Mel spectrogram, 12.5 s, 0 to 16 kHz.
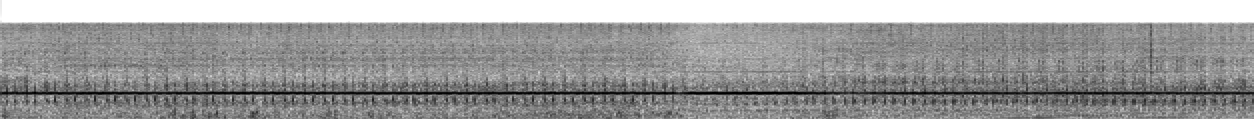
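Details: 2001 BMW 740iL E38 V8 idling: a light, steady knock about three times a second, not loud and not heard inside the car; the car otherwise runs fine and the cause is unknown.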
